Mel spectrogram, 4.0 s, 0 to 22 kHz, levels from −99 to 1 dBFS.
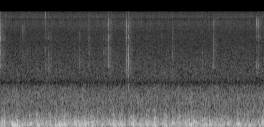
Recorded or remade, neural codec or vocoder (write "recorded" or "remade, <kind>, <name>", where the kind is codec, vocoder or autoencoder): recorded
